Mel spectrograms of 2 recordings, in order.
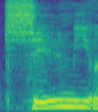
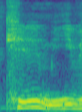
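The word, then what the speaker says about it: Cilmi: Die australische Popsängerin und Songwriterin Gabriella Lucia Tilmi, ausgesprochen Chill Me und nicht Kill Me, wie ich das gedacht hatte, kam 1991 in einem Vorort von Melbourne auf diese wundervolle Erde.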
